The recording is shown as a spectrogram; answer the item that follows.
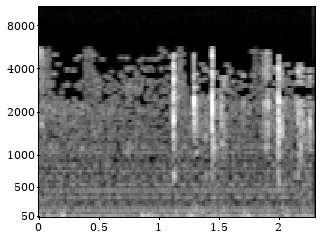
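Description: Soft clicking of a computer keyboard as code is typed, quiet and sparse at first and then a few clustered keystrokes, over a low steady hum.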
